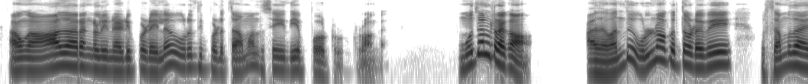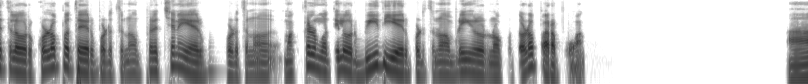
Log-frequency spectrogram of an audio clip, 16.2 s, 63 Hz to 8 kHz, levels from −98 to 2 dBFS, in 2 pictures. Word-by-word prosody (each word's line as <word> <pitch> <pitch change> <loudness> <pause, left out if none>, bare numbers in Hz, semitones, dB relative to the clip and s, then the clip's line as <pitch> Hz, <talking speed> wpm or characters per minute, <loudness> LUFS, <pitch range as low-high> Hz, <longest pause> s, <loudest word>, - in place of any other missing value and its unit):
அவுங்க 145 0 +3 0.2
ஆதாரங்களின் 170 -6 +4
அடிப்படையில 140 +2 -1
உறுதிப்படுத்தாம, 145 - -4
அந்த 140 - -12
செய்திய 145 -1 -2
போட்டு - - -5
வுட்ருவாங்க. - - -12 0.9
முதல் 360 -2 +3
ரகம். 175 -5 +6 0.6
அத 125 - +3 0.2
வந்து 180 - -2
உள்நோக்கத்தோடவே, 190 - +3 0.6
"சமுதாயத்துல 160 -4 +2
ஒரு 110 - -6
குழப்பத்த 160 -4 +1
ஏற்படுத்தணும், 115 0 -7
பிரச்சனைய 135 -1 -2
ஏற்படுத்தணும், 110 -2 -8 0.2
மக்கள் 175 +6 -2
மத்தியில 140 +3 -1
ஒரு 105 - -11
பீதிய 155 -6 +2
ஏற்படுத்தணும்" 110 0 -7
அப்டிங்கிற 120 +1 -2
ஒரு 105 - -8
நோக்கத்தோட 100 - -2
பரப்புவாங்க. - - -3 2.1
ஆ, - - -3
140 Hz, 110 wpm, -23 LUFS, 120-170 Hz, 2.1 s, ரகம்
